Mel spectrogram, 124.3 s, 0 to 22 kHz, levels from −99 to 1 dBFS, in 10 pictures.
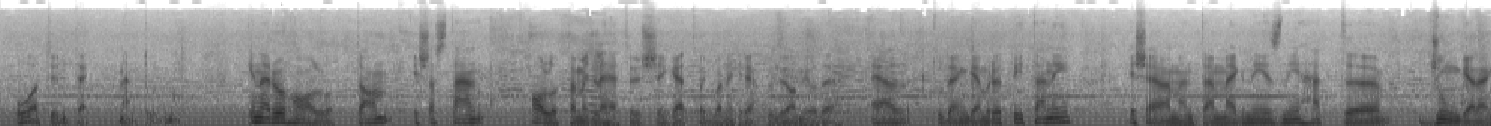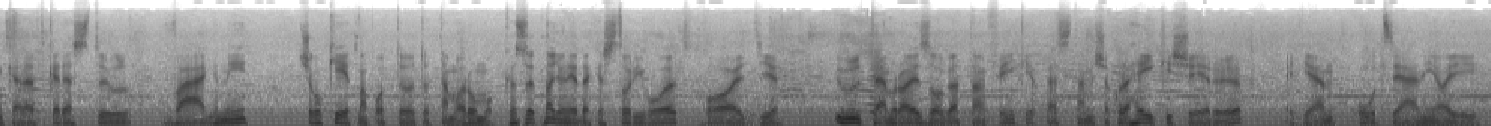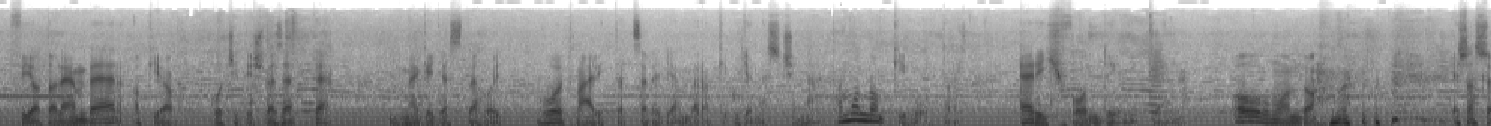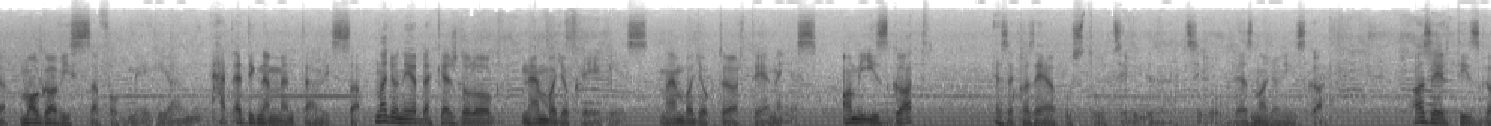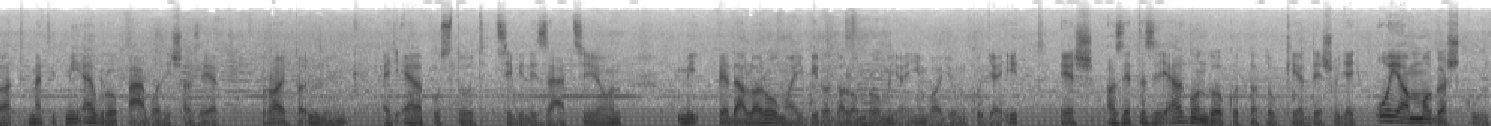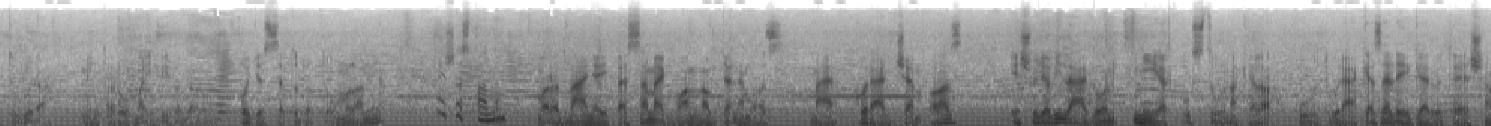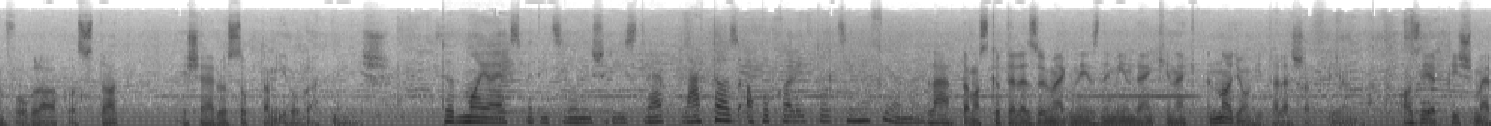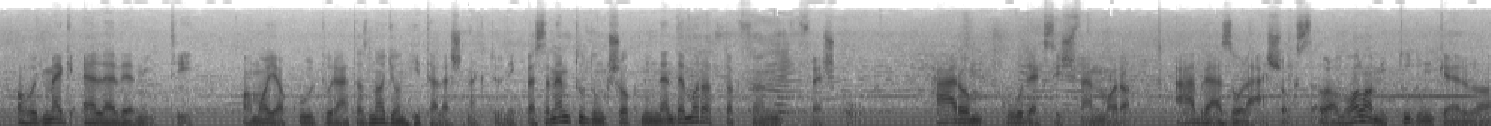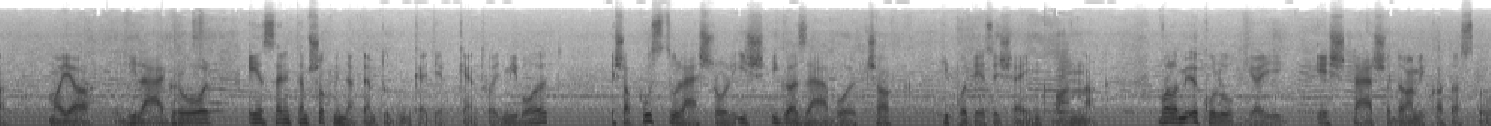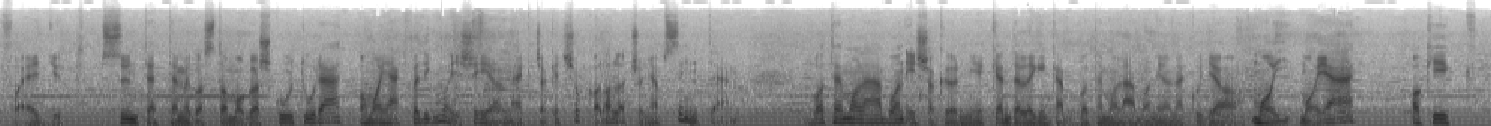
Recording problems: electrical hum; loud; throughout; 60 Hz, 8 dB below the speech

